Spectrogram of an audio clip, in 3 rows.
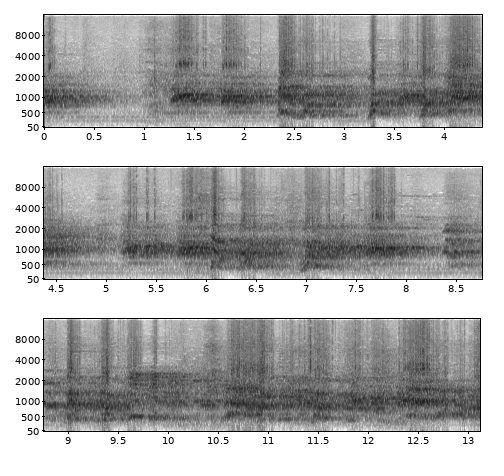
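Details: Dogs recorded on 16 December 2017 at a dog lot form a dense, loud chorus of overlapping howls and barks. The sound is continuous, with sharp yips and bursts breaking through the steady wailing.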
